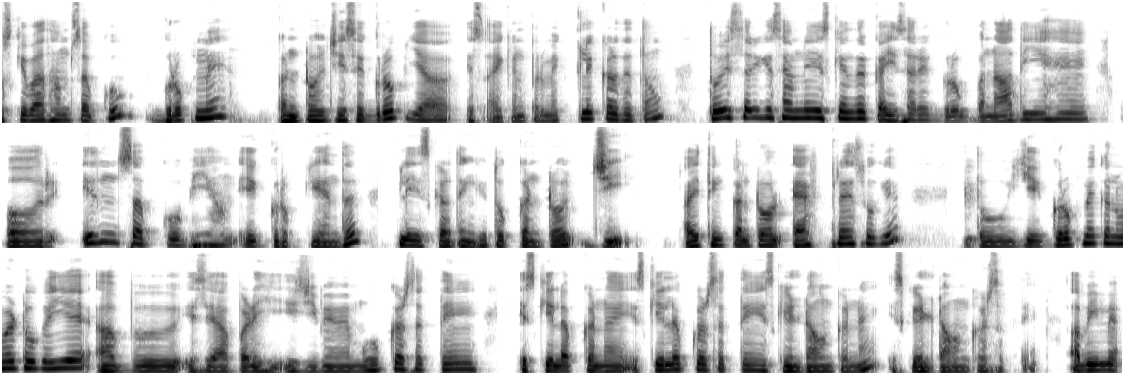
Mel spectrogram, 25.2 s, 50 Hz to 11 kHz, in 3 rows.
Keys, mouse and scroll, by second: 3.7 click, 6.1 click, 7.0 middle click, 7.8 scroll down 1, 9.1 click, 17.4 click.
